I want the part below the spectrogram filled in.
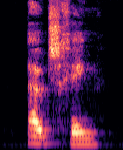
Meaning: singular dependent-clause past indicative of uitschijnen
- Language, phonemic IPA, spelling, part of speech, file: Dutch, /ˈœytsxen/, uitscheen, verb, Nl-uitscheen.ogg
